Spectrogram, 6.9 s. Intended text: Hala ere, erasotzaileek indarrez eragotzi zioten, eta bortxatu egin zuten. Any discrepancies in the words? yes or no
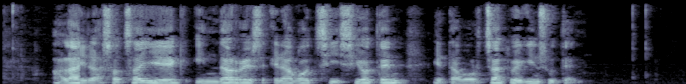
yes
